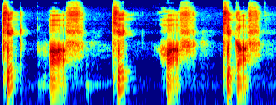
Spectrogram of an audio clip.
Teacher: it's two syllables and the stress is on the first syllable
